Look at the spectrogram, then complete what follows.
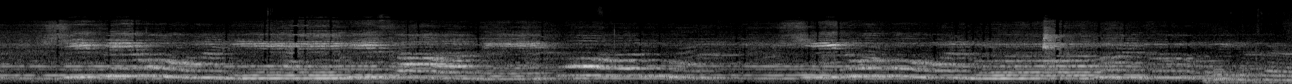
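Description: Women's choir singing, several voices holding slow, sustained chords; the singing drops away near the end.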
